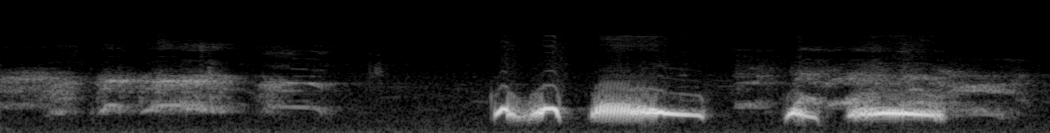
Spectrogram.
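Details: Lure call of a spotted dove with a deep 'giọng thổ' voice: higher harsh, rasping calls at first, then after a pause two rounds of a quick dipping coo followed by a longer falling hoot.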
